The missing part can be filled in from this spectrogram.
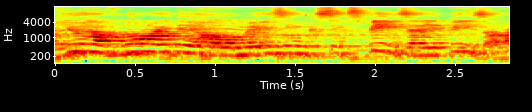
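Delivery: ordinary delivery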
